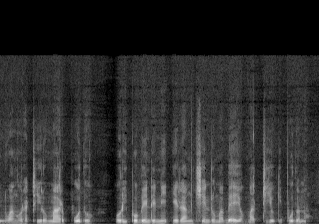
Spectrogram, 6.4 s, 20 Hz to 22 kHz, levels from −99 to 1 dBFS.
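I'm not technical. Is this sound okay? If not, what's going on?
Yes, this sound is okay, and there's nothing going on with it that needs fixing.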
